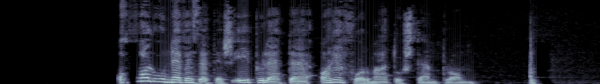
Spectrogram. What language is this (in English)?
Hungarian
